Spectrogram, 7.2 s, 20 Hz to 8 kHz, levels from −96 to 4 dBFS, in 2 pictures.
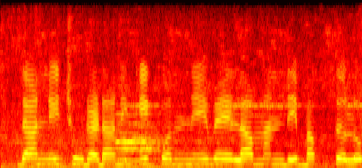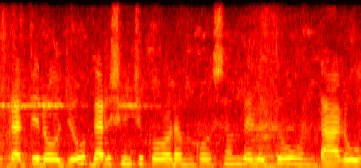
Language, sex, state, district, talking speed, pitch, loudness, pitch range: Telugu, female, Telangana, Karimnagar, 90 wpm, 245 Hz, -24 LUFS, 240-255 Hz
